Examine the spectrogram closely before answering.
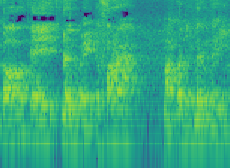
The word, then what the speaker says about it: farad: Chú ý, V chữ F thì chúng ta đọc là farad à.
